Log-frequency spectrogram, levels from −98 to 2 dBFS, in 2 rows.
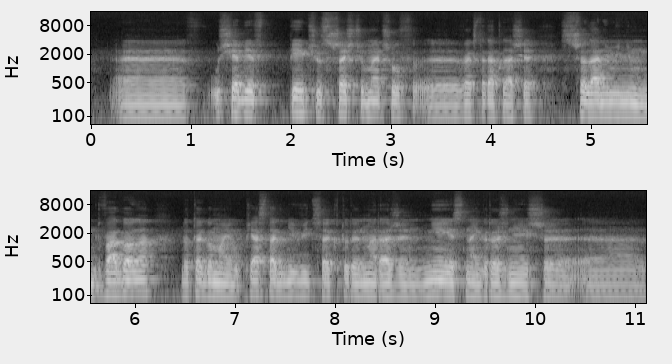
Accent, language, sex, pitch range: native, Polish, male, 90-105 Hz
